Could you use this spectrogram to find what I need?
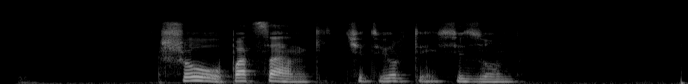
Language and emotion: Russian, neutral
